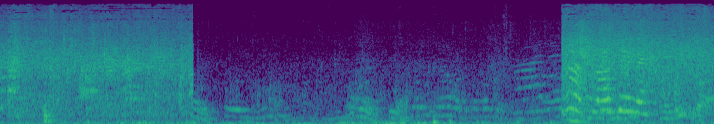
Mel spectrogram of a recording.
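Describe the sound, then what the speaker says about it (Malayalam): Rain patters in a steady broadband hiss for the first two seconds and again near the end, with a person talking in the quieter stretch between. "മഴ വീണില്ലേ?"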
